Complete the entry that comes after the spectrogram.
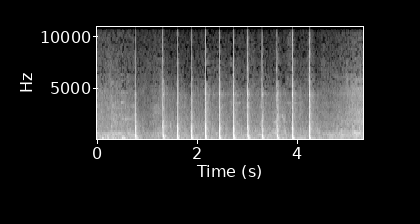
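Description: A chair's gavel raps sharply on the bench about a dozen times at a steady, brisk pace in a European Parliament hearing room, loud and close over a murmuring crowd.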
